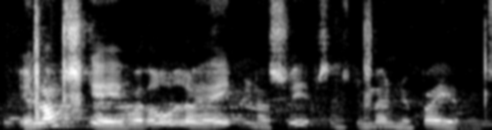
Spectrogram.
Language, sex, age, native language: Icelandic, male, 12, Icelandic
